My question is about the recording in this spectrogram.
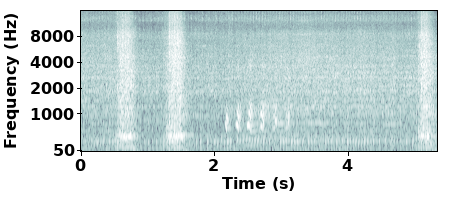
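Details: Newly built Tillotson 236R two-stroke engine on a dyno: a few sharp cord pulls, then it catches easily and holds a steady, crackly idle; normal start and idle.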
